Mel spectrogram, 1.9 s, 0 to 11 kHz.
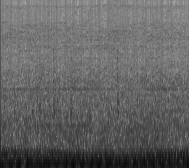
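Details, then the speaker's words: N3318Q aircraft piston engine jump-started with a Powerall jump starter after another dead battery before annual; deep pulsing rumble settling into a steady even beat, normal running after start. Owner wants annual to find why batteries aren't holding charge. "the jump starter worked again. So that's another reason to take it into annual and find out why the batteries aren't keeping a charge."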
